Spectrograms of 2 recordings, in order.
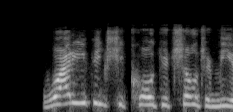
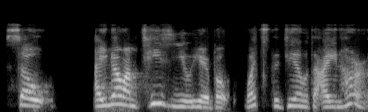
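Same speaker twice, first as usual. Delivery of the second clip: ordinary delivery, nothing marked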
